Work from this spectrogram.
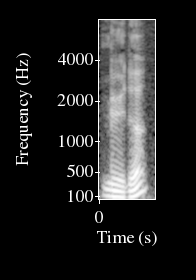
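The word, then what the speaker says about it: müde: ISIN MU mu de MU de MU de fatigué donc on prononce toujours le E à la fin mu de on hab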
